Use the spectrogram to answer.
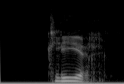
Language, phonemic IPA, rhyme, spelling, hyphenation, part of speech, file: Dutch, /kliːr/, -ir, klier, klier, noun / verb, Nl-klier.ogg
- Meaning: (noun) 1. gland 2. gland (secretory structure) 3. someone suffering from a skin disease or glandular swelling 4. an obnoxious person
